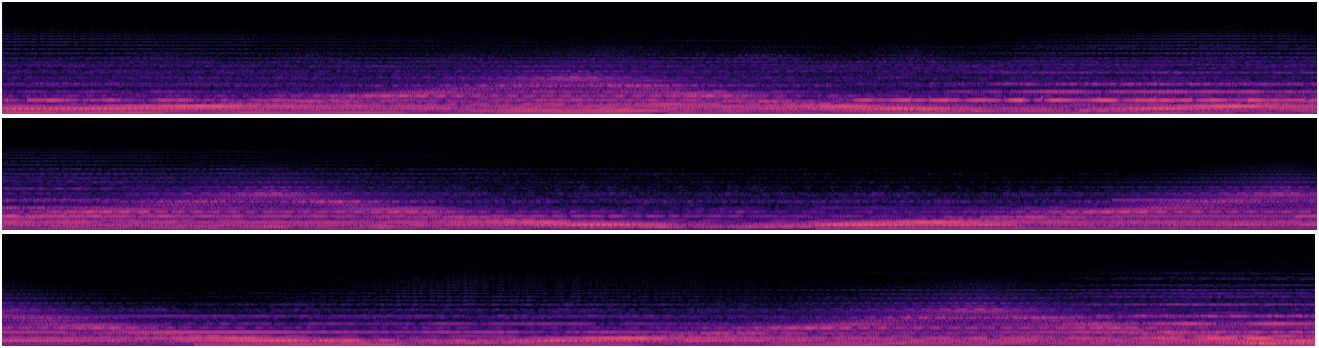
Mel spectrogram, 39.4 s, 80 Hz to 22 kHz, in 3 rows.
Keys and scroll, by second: 36.8 q.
